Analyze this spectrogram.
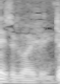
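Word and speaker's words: Zogoiby: How do you say Zagoibi? – Just like that.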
